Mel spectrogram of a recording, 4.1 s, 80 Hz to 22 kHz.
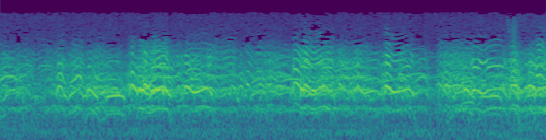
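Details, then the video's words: Close-up recording of a large flock of about 1000 laughing gulls, on the ground and in flight, calling in a dense, continuous chorus of nasal, yelping notes that overlap constantly with no pauses. "Laughing Gull. CU Calls From A Large Flock Of About 1000 Birds"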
